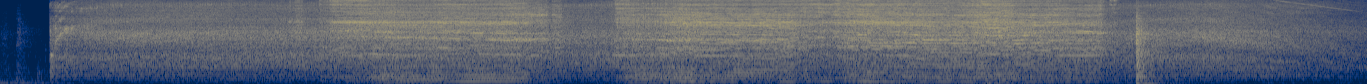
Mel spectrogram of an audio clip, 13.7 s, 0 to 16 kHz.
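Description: A hand saw cuts a 45-degree miter through wood for a coffee table, giving steady rhythmic back-and-forth rasping strokes that run close and loud for about eleven seconds, with no talk.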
